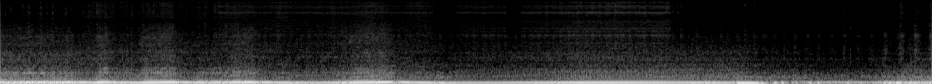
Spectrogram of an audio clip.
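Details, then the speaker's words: Cold start in snow of carbureted V8 equipment, tapped throttle to about two grand after faulty accelerator pump: big rumble rising with blips, then even steady idle. Runs smooth. "but she'll Pearl like a kitten now so starting up"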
